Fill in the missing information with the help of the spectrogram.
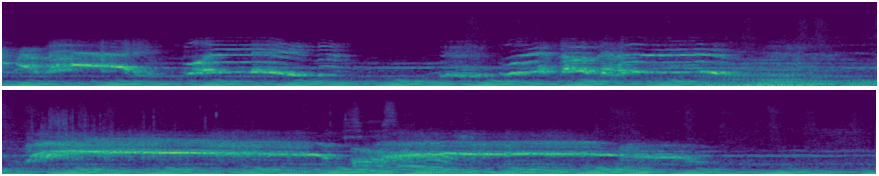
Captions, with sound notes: Get away from me! Please! Please don't do this. (screams) (group groans)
